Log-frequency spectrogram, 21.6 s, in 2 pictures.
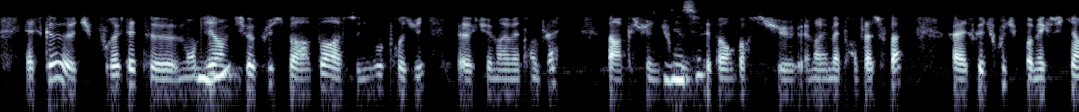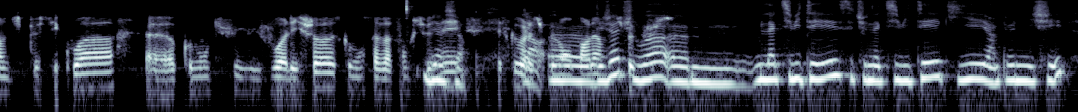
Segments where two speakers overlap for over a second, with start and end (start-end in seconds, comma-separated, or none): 16.0-17.5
